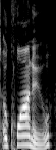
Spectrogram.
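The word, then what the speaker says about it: Okuayinonu: It's pronounced Okwuonu, but it's O-K-U-A-Y-I-N-O-N-U. Okwuonu is the way he wants it, and I hope I'm doing that right.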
